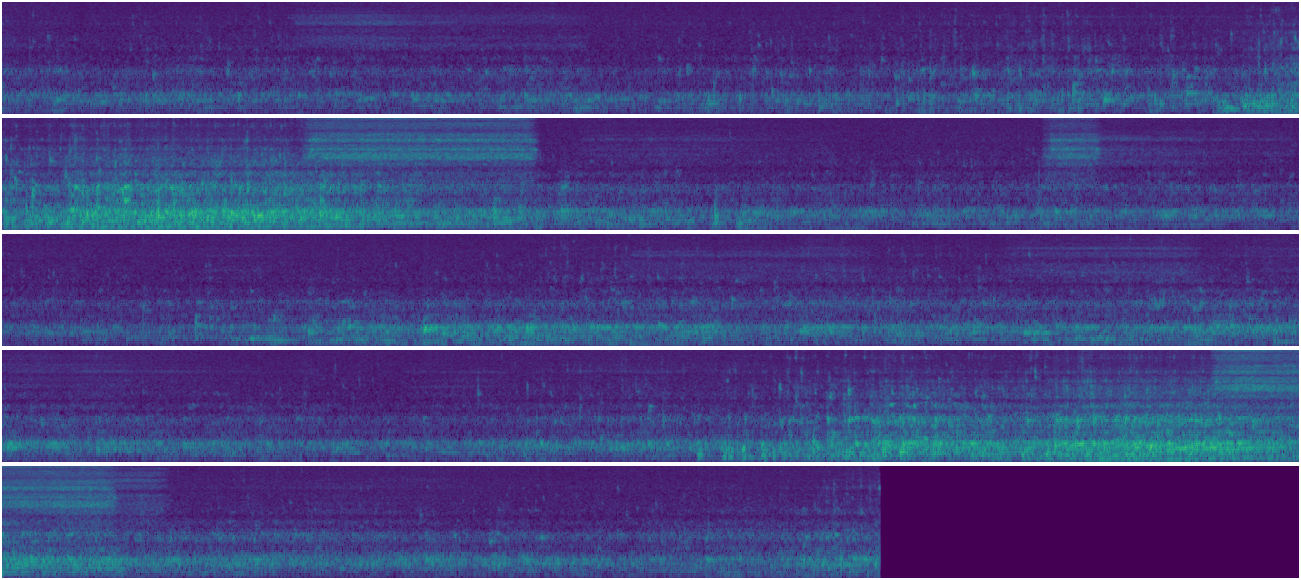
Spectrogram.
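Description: Scuba diver breathing through a regulator underwater: hissing and bubbling throughout, with two long, loud surges of exhaled bubbles, one about six seconds in and one about three-quarters of the way through.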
